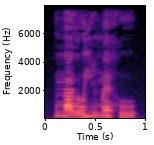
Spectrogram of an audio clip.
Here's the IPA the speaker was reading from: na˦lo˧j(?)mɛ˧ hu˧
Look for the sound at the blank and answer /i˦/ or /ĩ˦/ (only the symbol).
i˦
